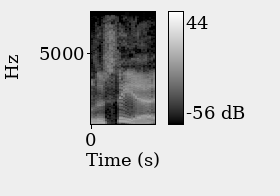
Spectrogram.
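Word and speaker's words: Lúcia: As a Portuguese person, I just wanted to let you know that the C in Lucia is pronounced as an S, like Lucy in English, not as ch or ch.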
